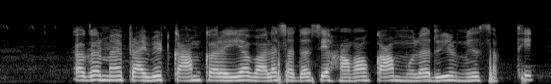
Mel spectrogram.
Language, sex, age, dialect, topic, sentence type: Chhattisgarhi, female, 51-55, Western/Budati/Khatahi, banking, question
